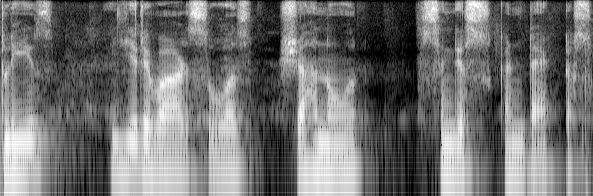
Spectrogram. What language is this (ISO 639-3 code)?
kas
